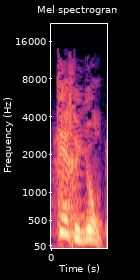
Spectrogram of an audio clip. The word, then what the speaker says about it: therion: Ça se prononce peut-être Zon, Z-2-O-N. Comment le prononceriez-vous? Zoon? Je dirais Zoon. Et Thérion, c'est T-H-E-R-I-O-N, Thérion, voyez.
